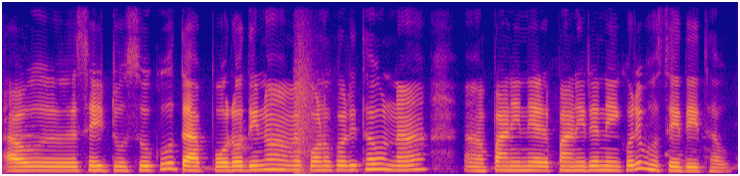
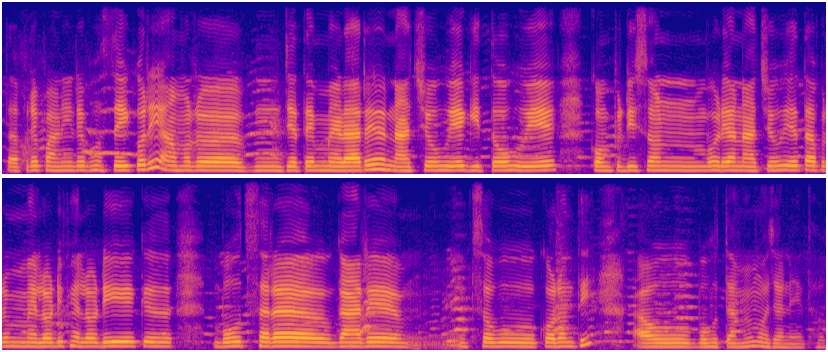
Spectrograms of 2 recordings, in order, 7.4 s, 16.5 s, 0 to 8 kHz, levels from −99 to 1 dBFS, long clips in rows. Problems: constant background noise, continuous background conversations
